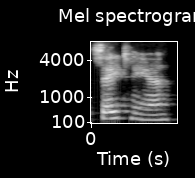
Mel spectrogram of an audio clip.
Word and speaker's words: seitan: make seitan um seitan it's spelled s-e-i sometimes it's hard to figure out how to pronounce it but we pronounce it seitan it's made from wheat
